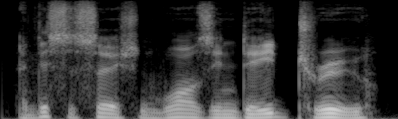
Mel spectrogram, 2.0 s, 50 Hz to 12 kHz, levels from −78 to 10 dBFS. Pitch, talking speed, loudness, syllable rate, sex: 95 Hz, 180 wpm, -17 LUFS, 5.1 syllables/s, male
